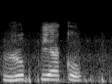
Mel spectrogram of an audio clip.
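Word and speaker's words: ろっぴゃく: রুপিয়াকু ইয়েস, রোজ। আমরা রুপিয়াকু 300 কে বলছিলাম বিয়া, আর 600 কে বলবো রোপিয়া। মানে দ্বিত্ব উচ্চারণ হবে, দ্বিত্ব উচ্চারণ।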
